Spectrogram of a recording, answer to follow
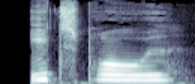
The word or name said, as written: etsproget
